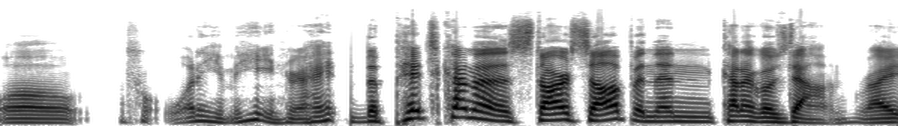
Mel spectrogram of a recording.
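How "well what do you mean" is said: curious, confused, low, soft, puzzled voice. Demonstrating the first type of tonality to listeners, in a curious, confused tone. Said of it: "I kind of squint my eyes and I'm like".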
